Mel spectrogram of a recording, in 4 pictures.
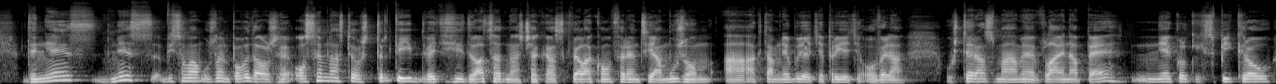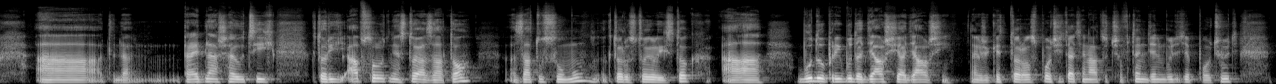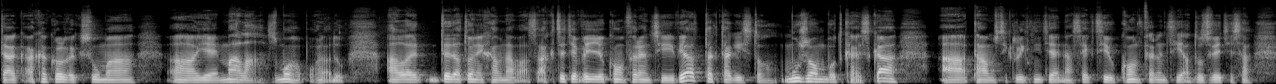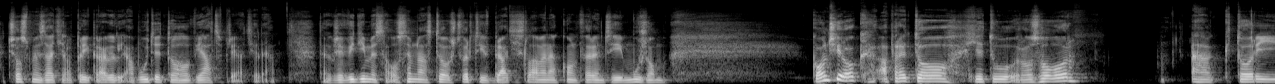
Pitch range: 110-125 Hz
